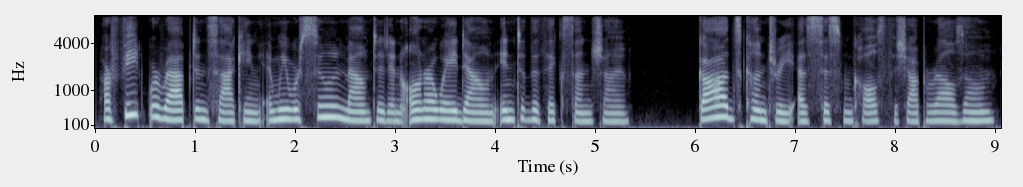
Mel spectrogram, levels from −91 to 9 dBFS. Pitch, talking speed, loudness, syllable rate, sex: 200 Hz, 180 wpm, -18 LUFS, 4.9 syllables/s, female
